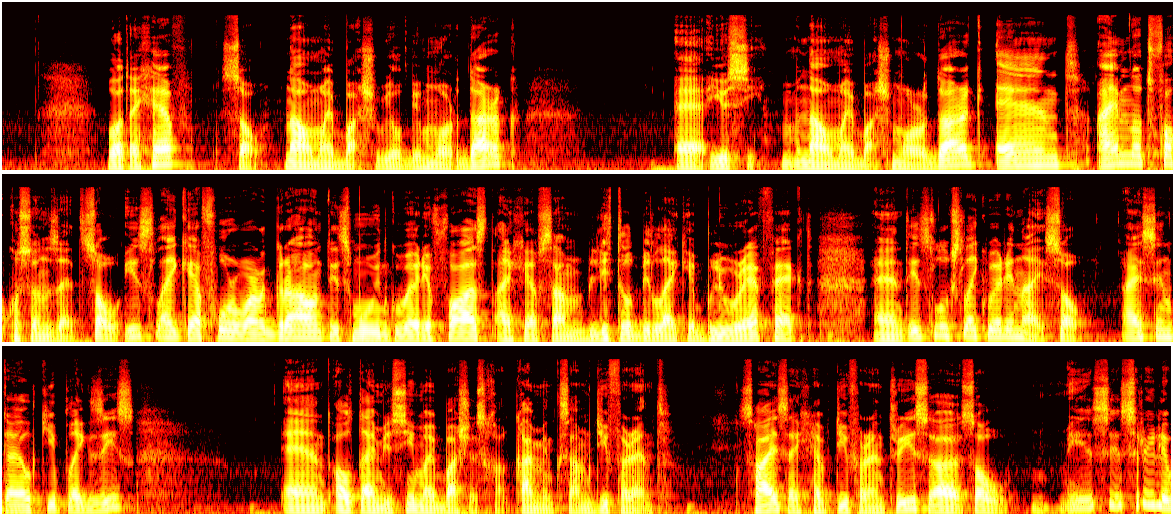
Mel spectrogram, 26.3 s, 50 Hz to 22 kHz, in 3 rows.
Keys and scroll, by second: 4.8 space, 9.3 space, 11.5 space, 17.6 space, 21.0 space, 24.0 space.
